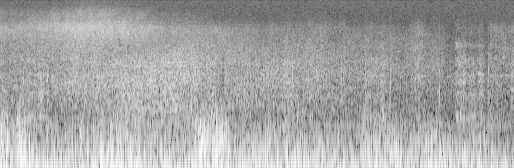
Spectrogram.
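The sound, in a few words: wind noise on microphone, headwind during a run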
